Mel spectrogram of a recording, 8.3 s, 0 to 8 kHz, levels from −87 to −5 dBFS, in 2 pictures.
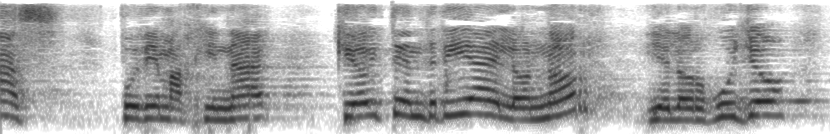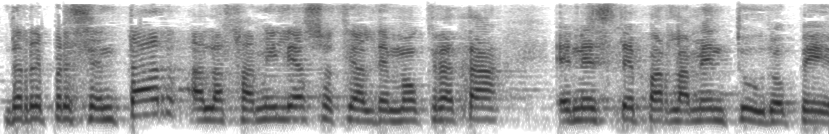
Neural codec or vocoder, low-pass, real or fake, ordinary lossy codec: none; 7.2 kHz; real; AAC, 32 kbps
